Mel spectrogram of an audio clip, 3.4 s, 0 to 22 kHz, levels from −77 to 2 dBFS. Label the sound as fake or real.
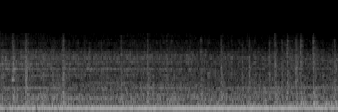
real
